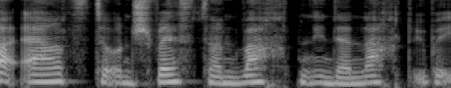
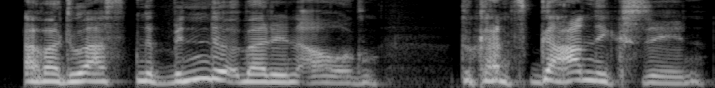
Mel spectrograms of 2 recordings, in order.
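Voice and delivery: louder, blunt cleaning lady scoffing; gruff cleaning lady; 5 dB louder than usual. Acted. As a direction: catch him out, blunt and loud. Putzfrau entlarvt die Ausrede. (lauter, trockener Putzfrauen-Einwand)

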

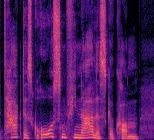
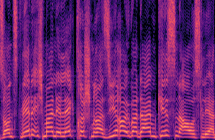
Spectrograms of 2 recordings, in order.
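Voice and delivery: much higher and louder warning; angry threat; 10 semitones higher, 4 dB louder than usual. Acted. Father threatening Jonathan over the remote, much louder. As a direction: lay down the law.

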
